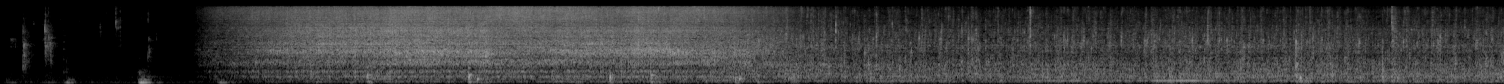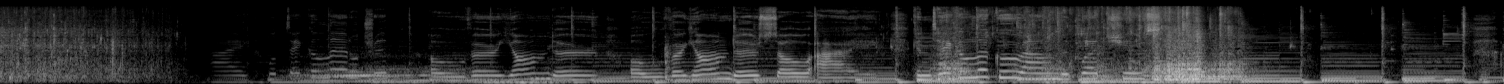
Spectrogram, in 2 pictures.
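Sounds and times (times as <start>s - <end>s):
food sizzling in hot oil: 2.0s - 16.8s, 24.4s - 27.5s.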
